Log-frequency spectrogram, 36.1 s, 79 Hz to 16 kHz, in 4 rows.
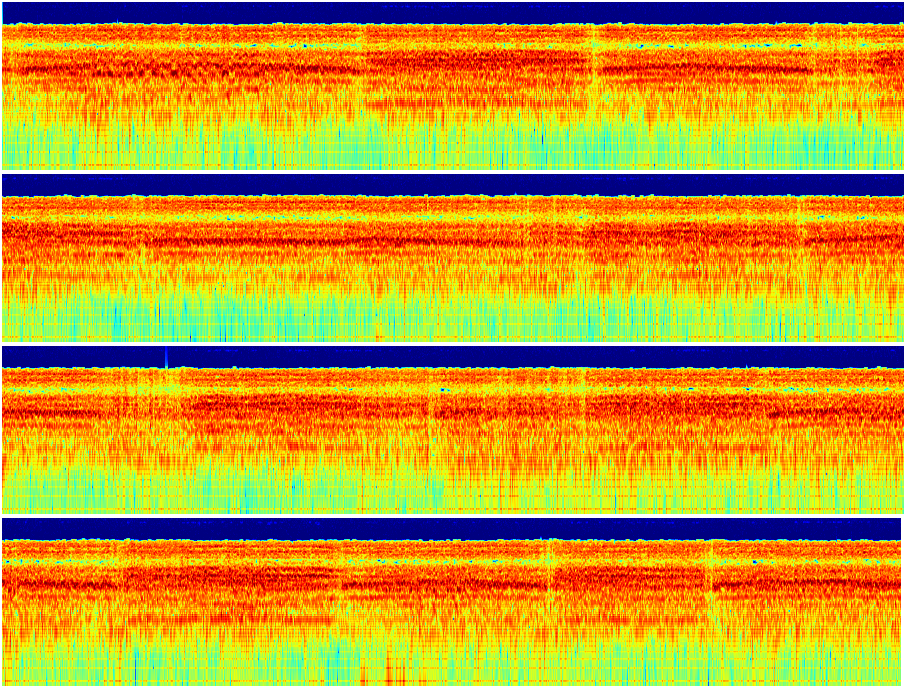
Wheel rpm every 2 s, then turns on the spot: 170, 160, 160, 160, 160, 170, 160, 160, 160, 160, 160, 160, 160, 160, 160, 160, 160, 160.
none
